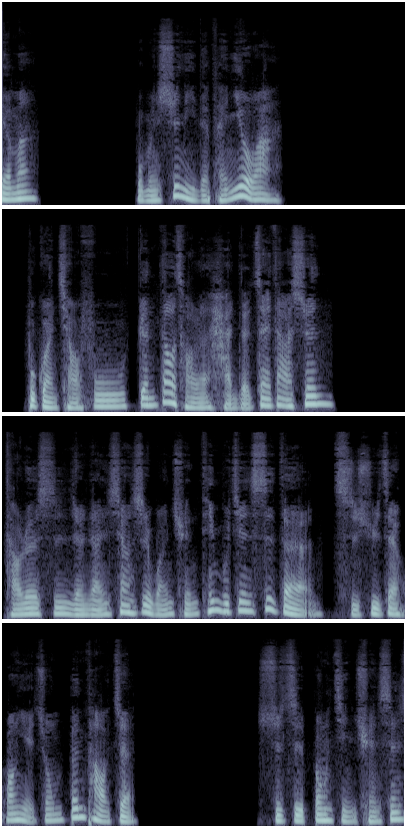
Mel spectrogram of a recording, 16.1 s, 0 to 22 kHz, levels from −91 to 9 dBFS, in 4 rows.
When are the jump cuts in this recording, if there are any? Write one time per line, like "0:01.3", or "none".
none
